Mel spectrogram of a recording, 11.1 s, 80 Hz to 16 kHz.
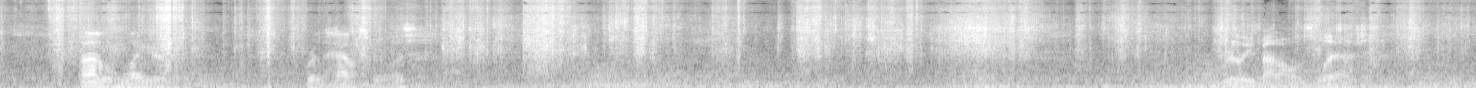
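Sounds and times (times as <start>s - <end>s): footsteps crunching dry leaves: 0.0s - 11.0s.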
